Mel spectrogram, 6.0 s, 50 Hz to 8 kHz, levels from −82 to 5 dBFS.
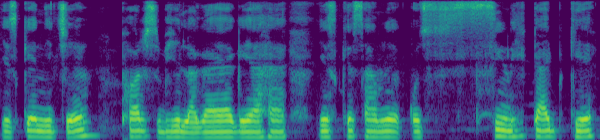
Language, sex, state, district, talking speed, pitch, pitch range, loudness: Hindi, male, Jharkhand, Palamu, 130 wpm, 120 Hz, 115-125 Hz, -14 LUFS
